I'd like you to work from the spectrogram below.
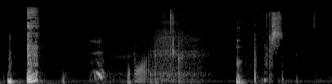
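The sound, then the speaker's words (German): A voice imitates a burp with a few short, croaky, guttural bursts and breathy noises, moderately loud, with brief pauses between them. “Ich kenne solche Leute, die machen das hört sich ungefähr so an.”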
